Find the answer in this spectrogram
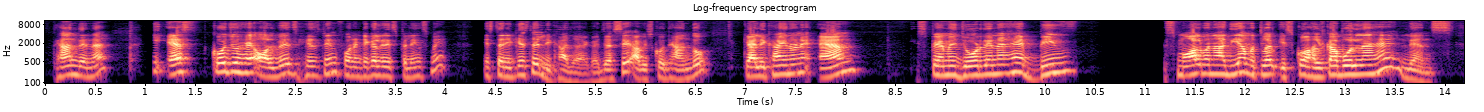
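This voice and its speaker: Patient teacher drilling pronunciation. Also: male voice, high-pitched, fairly bright tone. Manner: drills words by repeating them slowly, stressing syllables; patient, checks understanding often. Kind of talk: classroom lesson on English pronunciation.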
